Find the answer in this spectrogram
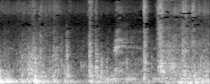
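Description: John Deere Gator utility vehicle driving along a forest track, its engine running low under body rattle, with a couple of sharp knocks in the second half.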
